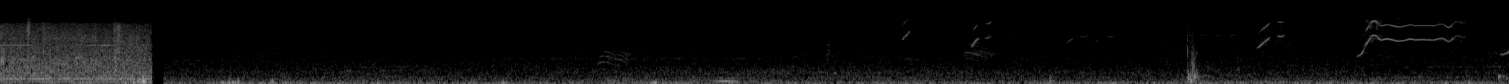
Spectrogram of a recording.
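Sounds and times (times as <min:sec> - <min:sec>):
birds chirping: 0:05.9 - 0:15.0.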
